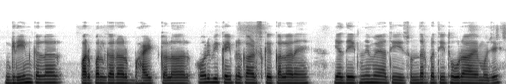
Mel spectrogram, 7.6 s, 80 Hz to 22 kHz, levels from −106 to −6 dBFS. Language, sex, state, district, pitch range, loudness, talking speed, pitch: Hindi, male, Madhya Pradesh, Bhopal, 135-150 Hz, -17 LUFS, 180 wpm, 140 Hz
